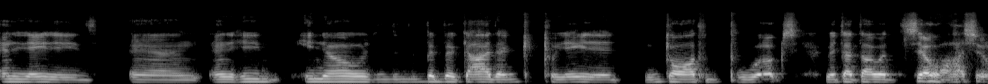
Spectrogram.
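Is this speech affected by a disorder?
Yes: Down syndrome.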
